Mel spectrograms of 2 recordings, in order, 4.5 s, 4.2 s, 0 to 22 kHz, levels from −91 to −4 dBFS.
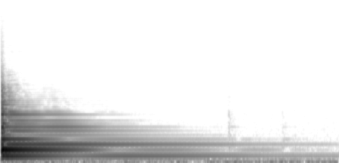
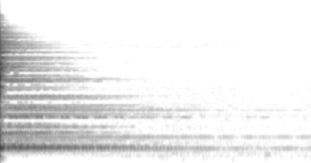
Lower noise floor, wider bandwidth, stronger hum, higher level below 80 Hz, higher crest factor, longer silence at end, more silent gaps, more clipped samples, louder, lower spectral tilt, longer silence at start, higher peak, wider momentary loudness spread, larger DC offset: second, -57 dBFS vs -73 dBFS; second, 3.2 kHz vs 16 kHz; neither; first, -60 dBFS vs under -90 dBFS; second, 22 dB vs 36 dB; first, 3 s vs 2.8 s; neither; neither; first, -20 LUFS vs -32 LUFS; first, -11.5 dB/octave vs 1.5 dB/octave; about the same, 0 s vs 0 s; about the same, 0 dBFS vs 0 dBFS; first, 28 LU vs 23 LU; neither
